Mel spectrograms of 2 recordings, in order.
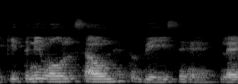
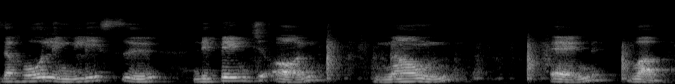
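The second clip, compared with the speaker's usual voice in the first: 1 slow emphatic teaching; much slower than usual. Shown as a demonstration. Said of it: "teacher stressing key phrase slowly".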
